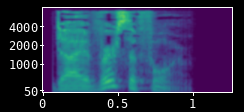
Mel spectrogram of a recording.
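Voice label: "diversiform", British English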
